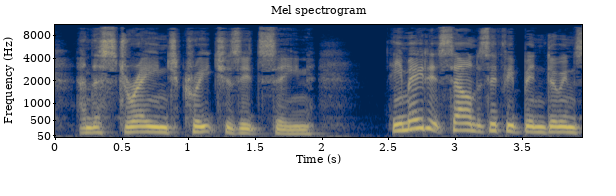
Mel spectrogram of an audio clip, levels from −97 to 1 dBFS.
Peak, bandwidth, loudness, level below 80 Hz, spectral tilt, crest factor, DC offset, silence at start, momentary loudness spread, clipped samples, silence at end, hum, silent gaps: -10 dBFS; 11 kHz; -22 LUFS; -66 dBFS; -4.5 dB/octave; 12 dB; under 0.1%; 0.15 s; 7 LU; under 0.1%; 0 s; none; none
